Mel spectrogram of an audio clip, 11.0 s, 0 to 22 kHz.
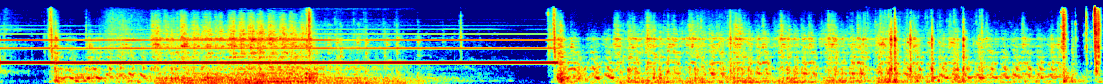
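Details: Long-sitting Chevy S10 with a little gas poured in carburetor and tank, battery installed: after a steady chime the starter cranks in an even chug about three times a second but never catches; crank, no start, choke position unchecked.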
